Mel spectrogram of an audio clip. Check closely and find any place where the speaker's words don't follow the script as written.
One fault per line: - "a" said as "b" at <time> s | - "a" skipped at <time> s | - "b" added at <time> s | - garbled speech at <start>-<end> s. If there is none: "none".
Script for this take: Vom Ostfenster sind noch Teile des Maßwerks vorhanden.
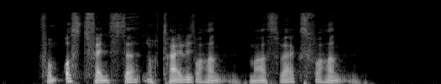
- "sind" skipped at 1.4 s
- "des" said as "vorhanden" at 1.9 s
